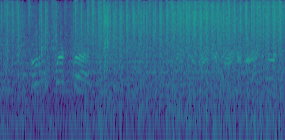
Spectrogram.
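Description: Rapid, continuous gunfire from a Starship Troopers: Extermination video game battle rattles steadily throughout, with faint chirping effects near the start.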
